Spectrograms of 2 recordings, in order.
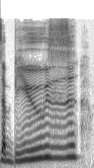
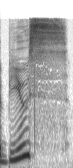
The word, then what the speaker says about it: abuse: So the verb is abuse with a Z, and the noun is abuse with an S.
